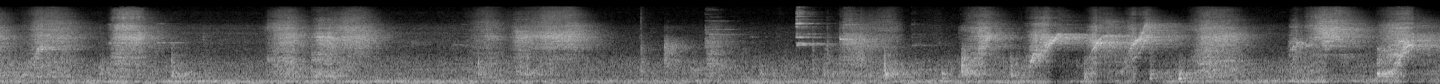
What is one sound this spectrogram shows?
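A person loudly slurps coffee from a spoon.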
